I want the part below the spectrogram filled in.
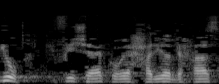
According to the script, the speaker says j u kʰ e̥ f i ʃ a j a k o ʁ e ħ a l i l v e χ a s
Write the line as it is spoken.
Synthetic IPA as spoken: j u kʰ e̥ f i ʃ a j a k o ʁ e ħ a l i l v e ħ a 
